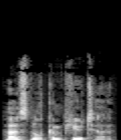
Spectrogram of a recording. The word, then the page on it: personal computer: British English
